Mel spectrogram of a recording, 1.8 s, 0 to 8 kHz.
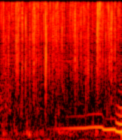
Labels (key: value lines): label: biophony, cascading saw
recorder: SoundTrap 600 or HydroMoth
